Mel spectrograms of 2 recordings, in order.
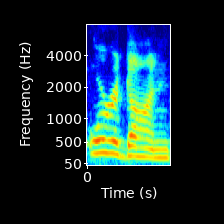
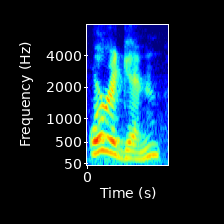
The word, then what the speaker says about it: Oregon: uh they pronounce it oregon yeah and i i and i can make an argument for either pronunciation you know like like dragon versus polygon you know those all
